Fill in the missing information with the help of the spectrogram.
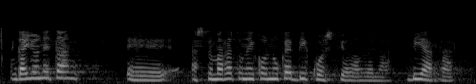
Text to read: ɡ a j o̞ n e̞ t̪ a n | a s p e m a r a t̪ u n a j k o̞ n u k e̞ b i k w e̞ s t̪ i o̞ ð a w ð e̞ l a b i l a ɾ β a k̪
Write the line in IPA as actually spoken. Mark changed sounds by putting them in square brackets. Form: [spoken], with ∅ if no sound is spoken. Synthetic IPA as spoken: ɡ a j o̞ n e̞ t̪ a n | a s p e m a r a t̪ u n a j k o̞ n u k e̞ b i k w e̞ s t̪ i o̞ ð a w ð e̞ l a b i [∅] a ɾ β a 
